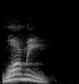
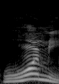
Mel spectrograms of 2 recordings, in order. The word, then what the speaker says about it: Wuarmi: Warmy. – W-U-A-R-M-I. Warmy. – Oh, W-U. – Yeah. – Warmy. – Sí, es que saber hacer las cosas o saber cocinar bien. Fabián Calle, Warmy es muchacha, femenino, guambra.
